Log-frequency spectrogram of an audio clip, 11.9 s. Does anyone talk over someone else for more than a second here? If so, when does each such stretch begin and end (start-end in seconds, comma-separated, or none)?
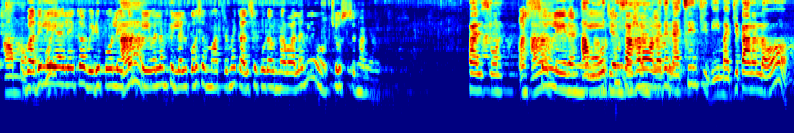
8.8-10.1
